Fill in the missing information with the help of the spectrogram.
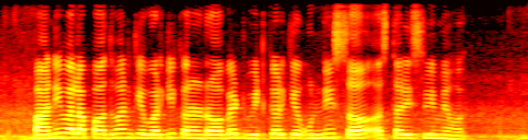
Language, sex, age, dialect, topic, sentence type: Magahi, female, 25-30, Western, agriculture, statement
